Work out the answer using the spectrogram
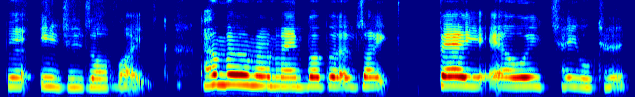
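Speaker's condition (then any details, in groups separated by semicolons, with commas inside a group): Profound hearing loss, cochlear implant user; cochlear implants both sides, first at two, bilateral by five, hearing aids otherwise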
